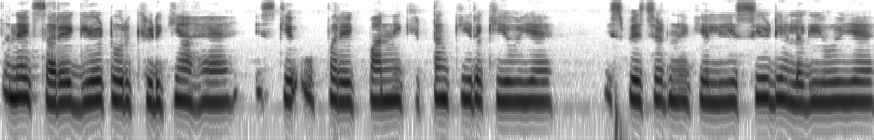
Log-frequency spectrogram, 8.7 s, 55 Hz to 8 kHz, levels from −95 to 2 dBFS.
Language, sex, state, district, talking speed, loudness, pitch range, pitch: Hindi, female, Rajasthan, Bikaner, 165 wpm, -16 LUFS, 215-240 Hz, 220 Hz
